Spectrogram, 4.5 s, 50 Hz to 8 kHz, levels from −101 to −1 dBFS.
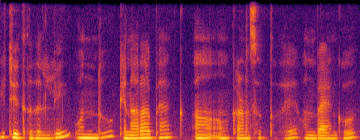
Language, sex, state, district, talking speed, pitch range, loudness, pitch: Kannada, female, Karnataka, Bellary, 135 wpm, 180-210 Hz, -17 LUFS, 190 Hz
